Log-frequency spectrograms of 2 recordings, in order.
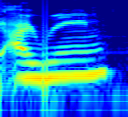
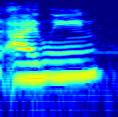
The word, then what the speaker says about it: ILene: saw your comment yeah people mispronounce my name all the time they'll say Irene when it's eileene or they'll say Elaine Okay so we've got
